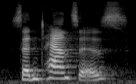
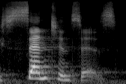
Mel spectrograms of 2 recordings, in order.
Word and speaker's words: sentences: then there's a word sentences okay sentences sentances is I think how he was pronouncing it and it should be sentences for syllable stress sentences emphasis on the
